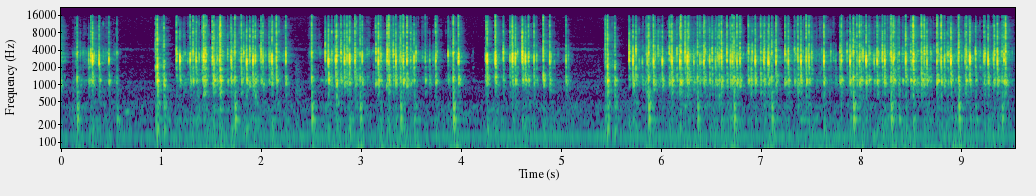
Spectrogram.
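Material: Plastic.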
